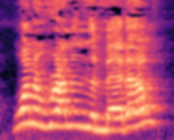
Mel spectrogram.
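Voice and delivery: high, fast sheep voice. Acted. Sheep inviting the spider to the meadow, high and fast. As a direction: bounce it like an eager little sheep.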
